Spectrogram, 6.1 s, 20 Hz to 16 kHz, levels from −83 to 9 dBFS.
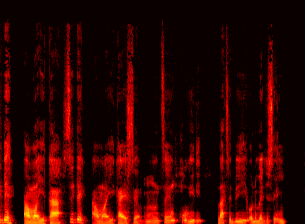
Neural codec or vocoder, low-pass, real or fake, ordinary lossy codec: codec, 44.1 kHz, 3.4 kbps, Pupu-Codec; 14.4 kHz; fake; MP3, 64 kbps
